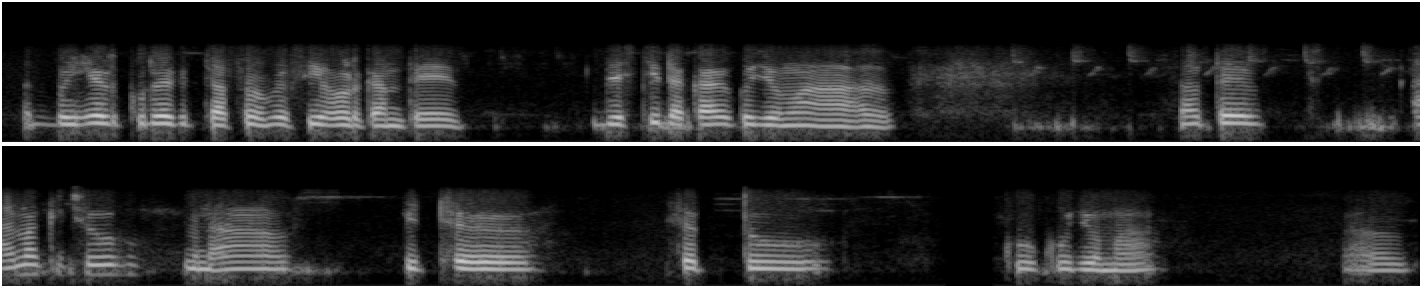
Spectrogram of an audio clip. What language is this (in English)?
Santali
